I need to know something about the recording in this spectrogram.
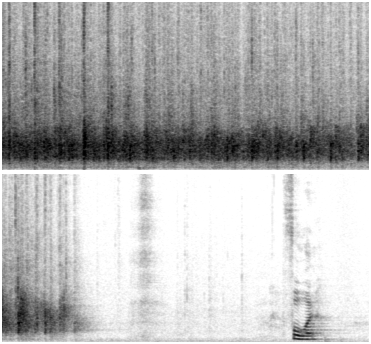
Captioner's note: cheers and applause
